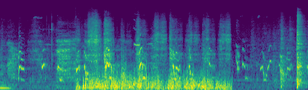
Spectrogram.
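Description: Dogs whimpering and yelping in short high cries, over a low rumbling noise that runs from about one and a half seconds in to nearly five seconds.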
